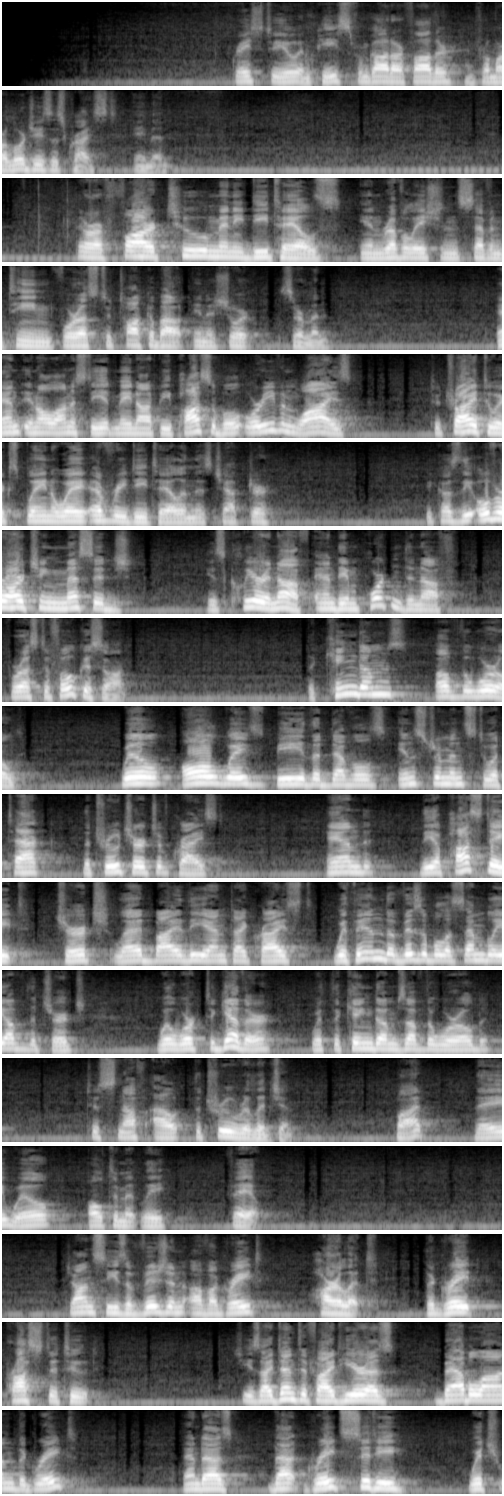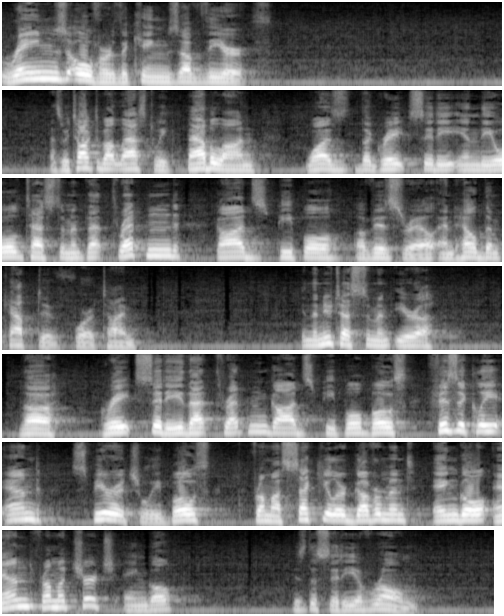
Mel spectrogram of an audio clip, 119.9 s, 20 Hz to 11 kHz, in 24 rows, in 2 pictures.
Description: Sermon for Midweek of Trinity 13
